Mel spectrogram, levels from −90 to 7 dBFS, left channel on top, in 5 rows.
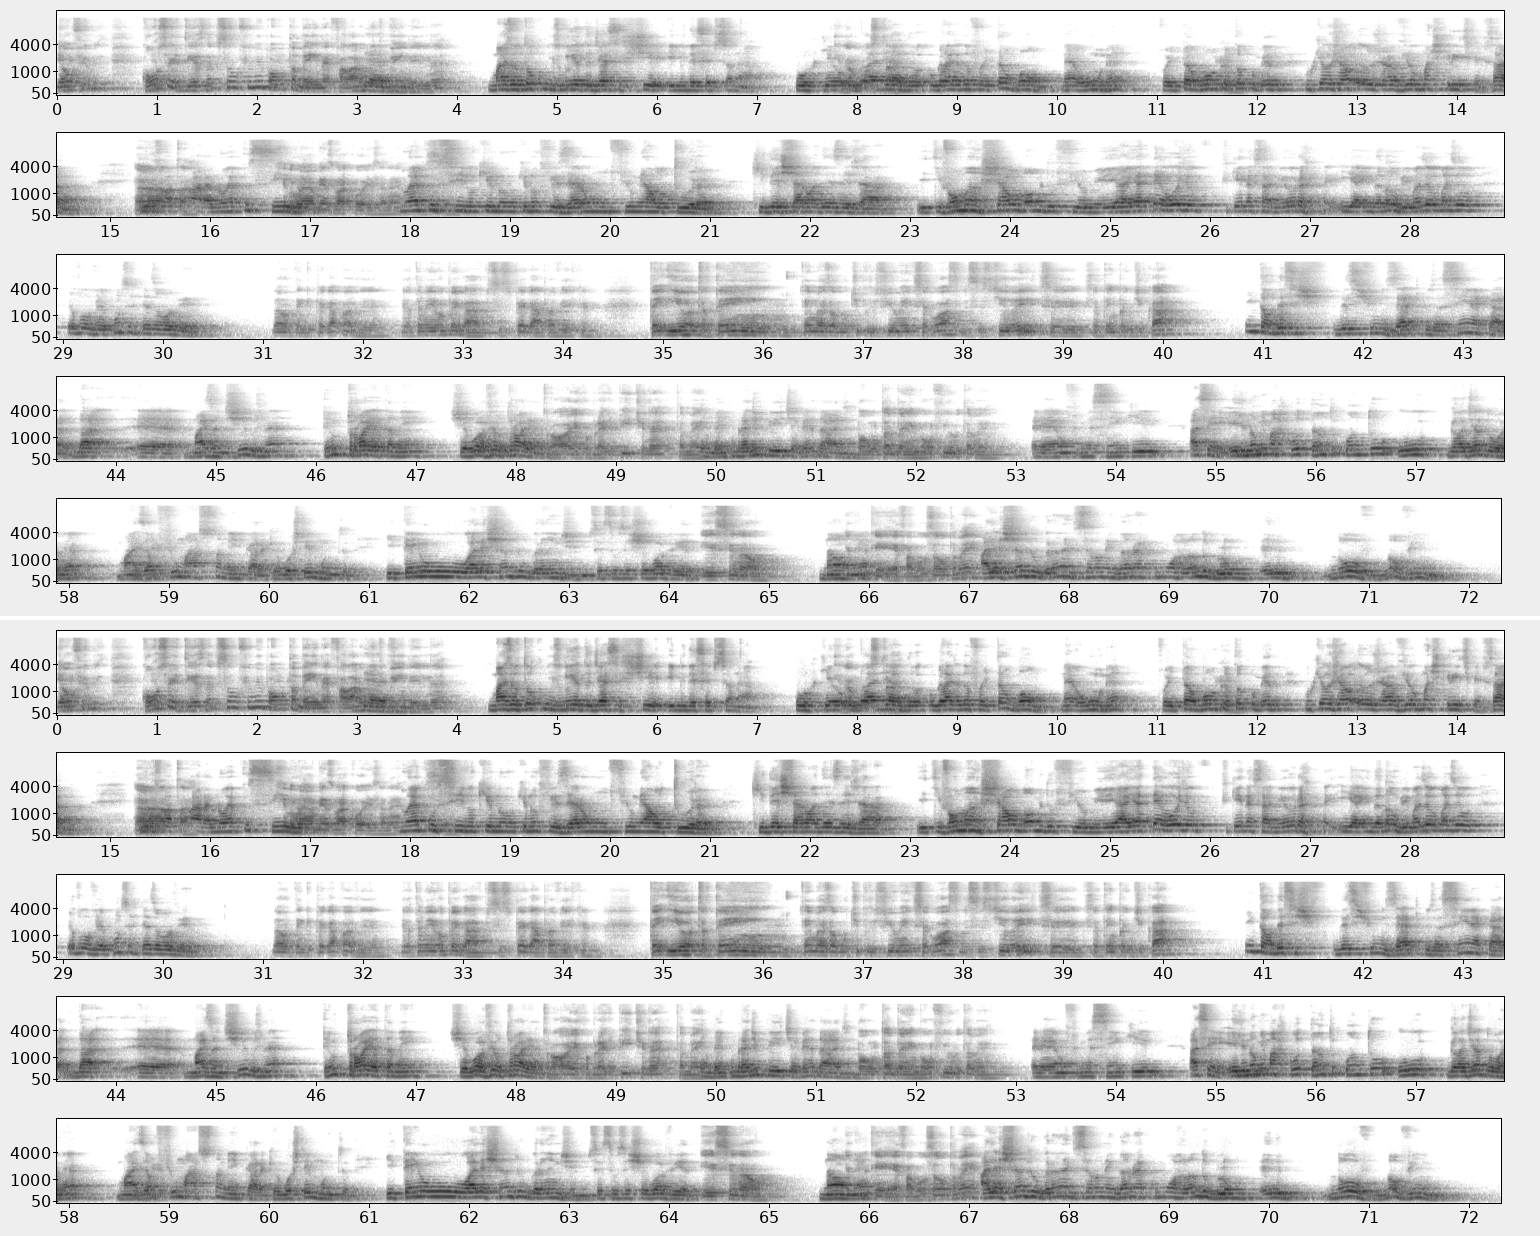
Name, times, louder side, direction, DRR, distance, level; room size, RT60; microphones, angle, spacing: voice 1, 0.0-3.9 4.9-5.0 7.8-8.4 11.6-11.8 15.2-15.9 16.6-18.4 31.1-40.1 48.3-50.0 51.4-52.8 58.6-59.0 64.3-65.0 65.8-67.1, right 2 dB, 20° right, 4 dB, 1.0 m, -30 dB
voice 2, 3.1-3.5 4.3-7.0 7.4-10.6 11.1-12.2 12.5-14.7 15.3-16.9 17.9-21.0 21.4-22.7 23.1-25.9 26.2-28.6 29.0-30.3 40.8-45.7 46.1-47.0 47.4-48.3 49.8-51.4 53.2-54.4 54.7-58.1 58.5-60.8 61.2-64.2 65.5-66.0 67.1-71.7, right 2 dB, 65° right, 4 dB, 1.1 m, -23 dB
12.0 x 5.4 x 5.5 m, 0.73 s
head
